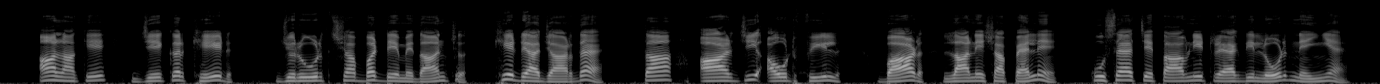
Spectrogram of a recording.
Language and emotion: Dogri, neutral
